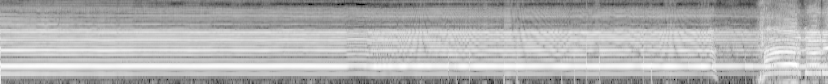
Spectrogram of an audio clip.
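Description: A man chants a long, loud held note through a microphone.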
